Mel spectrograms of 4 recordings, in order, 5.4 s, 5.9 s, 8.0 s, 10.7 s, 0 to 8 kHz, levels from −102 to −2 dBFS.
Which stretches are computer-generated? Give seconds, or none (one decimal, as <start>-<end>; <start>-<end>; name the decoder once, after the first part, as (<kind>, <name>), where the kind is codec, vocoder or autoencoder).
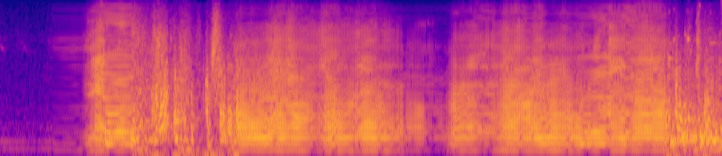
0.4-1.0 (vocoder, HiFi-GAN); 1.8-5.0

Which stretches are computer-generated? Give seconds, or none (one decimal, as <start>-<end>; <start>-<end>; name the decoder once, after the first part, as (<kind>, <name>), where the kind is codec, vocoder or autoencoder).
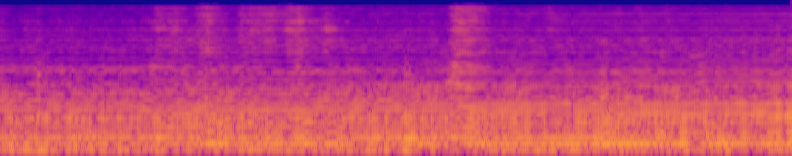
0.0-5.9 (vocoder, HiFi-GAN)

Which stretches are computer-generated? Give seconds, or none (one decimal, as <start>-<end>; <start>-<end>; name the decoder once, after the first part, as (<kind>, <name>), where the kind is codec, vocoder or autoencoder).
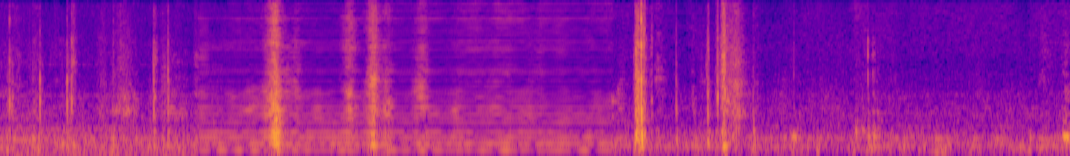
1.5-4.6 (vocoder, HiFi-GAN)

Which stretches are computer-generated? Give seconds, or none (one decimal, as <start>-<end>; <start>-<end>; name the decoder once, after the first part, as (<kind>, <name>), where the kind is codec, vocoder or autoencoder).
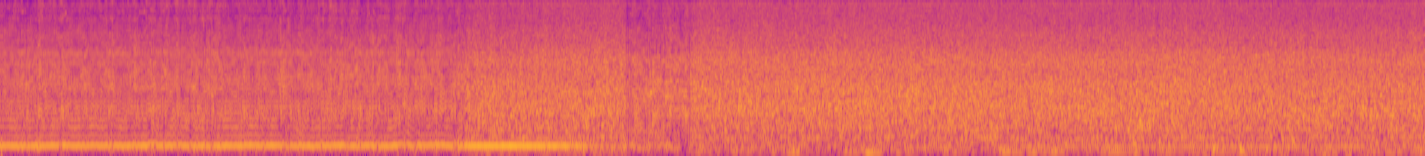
0.0-3.5 (vocoder, HiFi-GAN); 4.7-5.2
